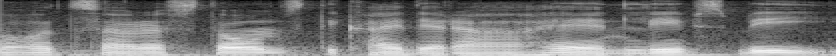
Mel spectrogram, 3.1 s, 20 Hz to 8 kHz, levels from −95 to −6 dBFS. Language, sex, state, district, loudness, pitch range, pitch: Hindi, male, Arunachal Pradesh, Papum Pare, -16 LUFS, 90-100 Hz, 95 Hz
